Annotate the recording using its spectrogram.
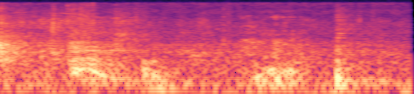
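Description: Near silence: room tone, with faint distant voices.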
